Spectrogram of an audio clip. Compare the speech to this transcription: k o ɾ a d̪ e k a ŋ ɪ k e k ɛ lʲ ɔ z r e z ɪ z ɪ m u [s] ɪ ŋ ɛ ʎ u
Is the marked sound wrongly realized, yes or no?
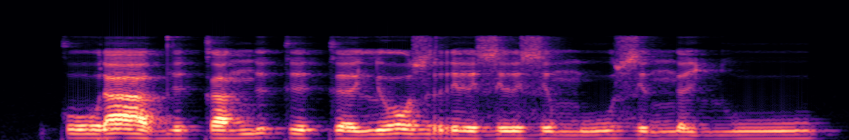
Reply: yes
